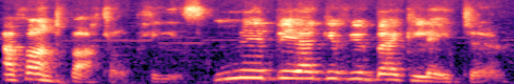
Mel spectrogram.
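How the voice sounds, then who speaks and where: A woman playing a blunt, flirtatious, hard-drinking Bulgarian with a Bulgarian accent and deadpan broken English in a comic audio drama. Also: medium pitch, unhurried. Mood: flirtatious, curious.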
